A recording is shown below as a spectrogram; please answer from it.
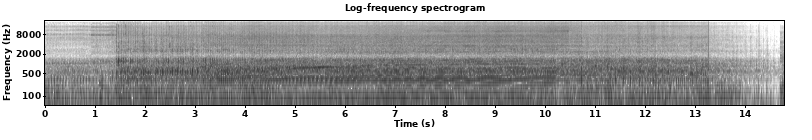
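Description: A minibike engine running on Coleman camping fuel revs up loudly and climbs in pitch through a steady acceleration, holding a strong drone close by before easing off at the end.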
